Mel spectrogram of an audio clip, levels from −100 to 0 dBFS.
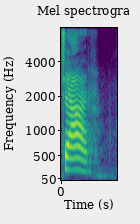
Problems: constant background noise, echo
